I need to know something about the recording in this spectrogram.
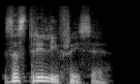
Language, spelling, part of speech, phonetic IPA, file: Russian, застрелившийся, verb, [zəstrʲɪˈlʲifʂɨjsʲə], Ru-застрелившийся.ogg
- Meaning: past active perfective participle of застрели́ться (zastrelítʹsja)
